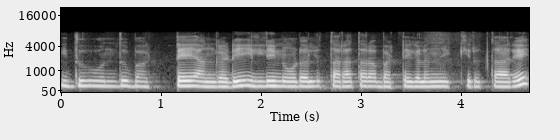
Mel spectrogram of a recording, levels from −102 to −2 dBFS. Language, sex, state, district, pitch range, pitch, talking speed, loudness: Kannada, female, Karnataka, Dakshina Kannada, 190-210 Hz, 195 Hz, 115 wpm, -17 LUFS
